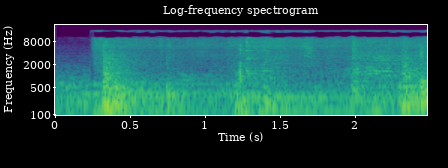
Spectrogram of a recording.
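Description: Metal ladle stirring and scraping food in a wok over a gas burner, with frying sizzle. It starts suddenly just after the start, with two louder scrapes about a second apart.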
